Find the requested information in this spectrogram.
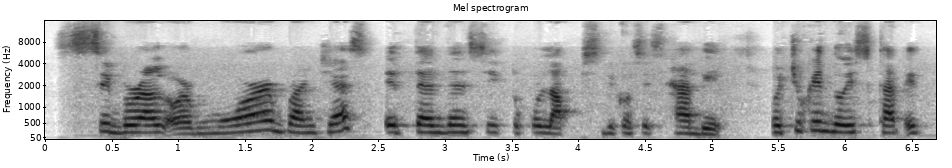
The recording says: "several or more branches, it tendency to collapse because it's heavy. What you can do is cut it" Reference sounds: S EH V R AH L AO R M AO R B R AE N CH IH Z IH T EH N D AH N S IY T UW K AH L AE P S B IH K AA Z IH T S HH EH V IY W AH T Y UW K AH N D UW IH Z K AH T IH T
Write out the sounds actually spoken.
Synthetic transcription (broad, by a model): S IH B R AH L AO R M AO R B AA N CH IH S IH T EH N D AH N S IY T UW K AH L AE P S B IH K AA S IH T S HH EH B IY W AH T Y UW K AH N D UW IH S K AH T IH T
